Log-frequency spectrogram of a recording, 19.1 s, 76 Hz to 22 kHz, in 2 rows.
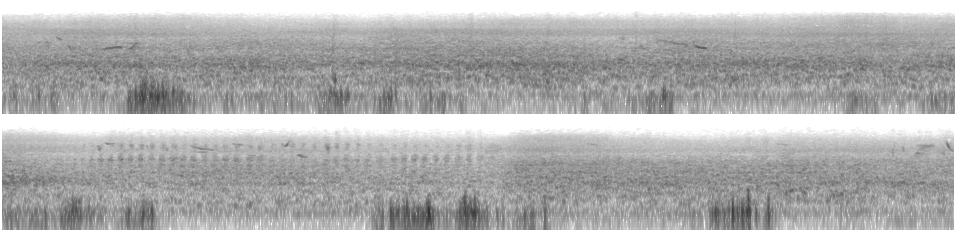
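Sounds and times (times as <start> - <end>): steady rush of noise: 0.0 - 19.0.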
